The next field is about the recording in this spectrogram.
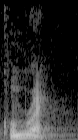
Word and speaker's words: Khumri: And Omri, they call it the house of, the Assyrians didn't call it the house of Omri, they called it the house of Qumri. That's how they pronounce it, K-H-U-M-R-I or something like that it was.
